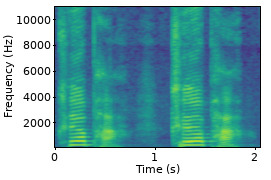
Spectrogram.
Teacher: o ER no final tem som de A, Körper, um azinho, né?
